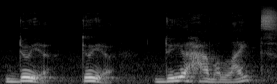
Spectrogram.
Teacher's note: muchas veces reducimos el do ya, hasta que casi suena como una palabra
